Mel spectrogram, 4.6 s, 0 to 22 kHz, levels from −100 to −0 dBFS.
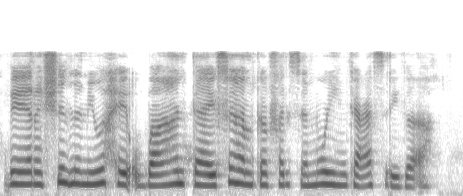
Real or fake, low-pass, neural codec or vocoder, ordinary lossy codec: fake; 7.2 kHz; codec, 16 kHz, 1 kbps, FunCodec, trained on LibriTTS, 50 frames a second; none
